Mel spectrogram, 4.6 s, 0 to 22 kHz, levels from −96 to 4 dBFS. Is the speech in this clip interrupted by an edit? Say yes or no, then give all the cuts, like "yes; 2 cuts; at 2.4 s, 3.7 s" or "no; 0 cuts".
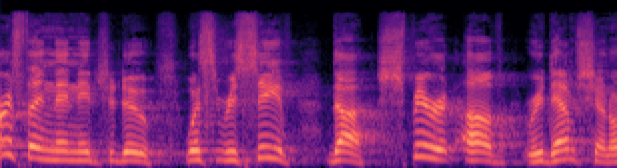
no; 0 cuts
